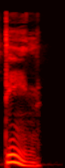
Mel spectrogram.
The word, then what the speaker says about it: Dien: It's Dean. – Is it? – Yeah, Casper Van I thought Van it was Dien. D-I-E. – It is. – Oh, okay.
